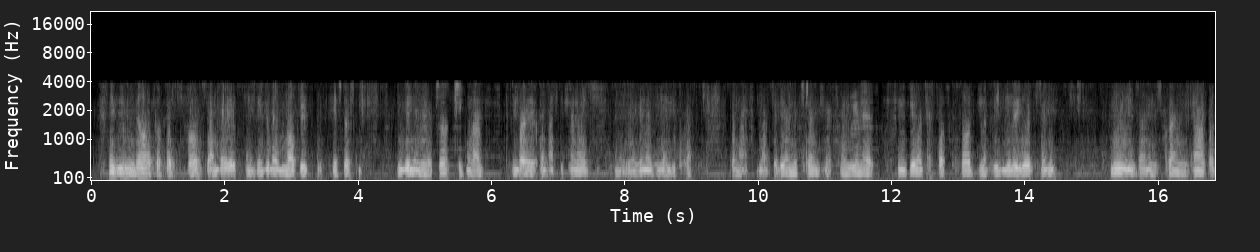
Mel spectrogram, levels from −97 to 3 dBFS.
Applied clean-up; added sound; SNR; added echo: neural separator model SepFormer DNS4.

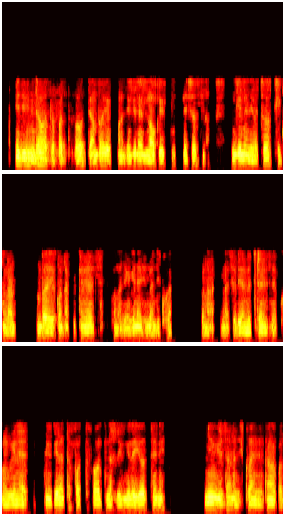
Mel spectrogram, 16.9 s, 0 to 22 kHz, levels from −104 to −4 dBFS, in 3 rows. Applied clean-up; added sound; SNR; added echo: none; none; none; none.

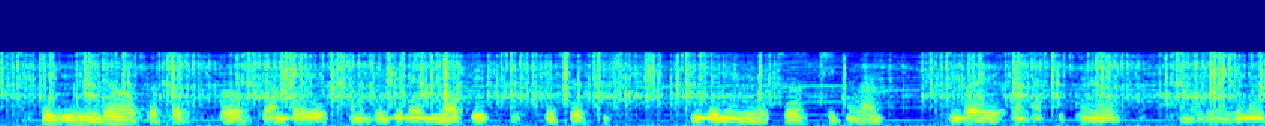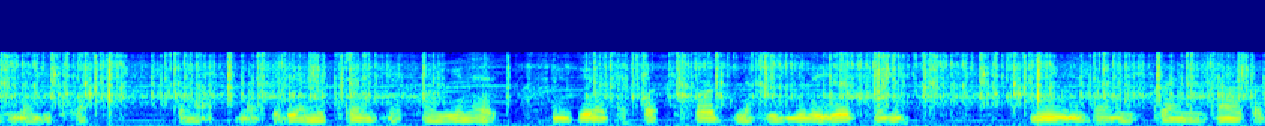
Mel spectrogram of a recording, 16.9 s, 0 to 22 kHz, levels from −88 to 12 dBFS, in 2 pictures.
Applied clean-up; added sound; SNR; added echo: none; Coin (dropping); 3 dB; none.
